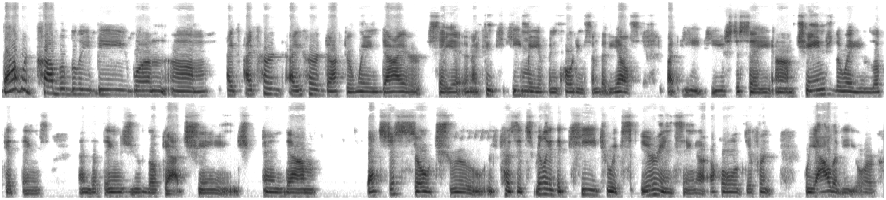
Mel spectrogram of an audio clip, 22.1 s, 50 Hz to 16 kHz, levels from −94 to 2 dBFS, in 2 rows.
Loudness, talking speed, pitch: -20 LUFS, 180 wpm, 155 Hz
